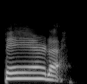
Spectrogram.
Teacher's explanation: Entonces, esa es la rótica vibrante y la R es la rótica percusiva, es decir, rueda la lengua, pero es un sonido suave, percusivo.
